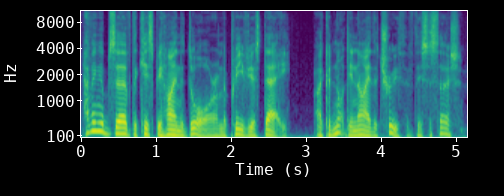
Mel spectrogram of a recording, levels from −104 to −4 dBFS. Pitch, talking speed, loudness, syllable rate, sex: 120 Hz, 235 wpm, -18 LUFS, 5.9 syllables/s, male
